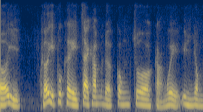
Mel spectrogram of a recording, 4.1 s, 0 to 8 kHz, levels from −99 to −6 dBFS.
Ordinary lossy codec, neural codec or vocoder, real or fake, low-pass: Opus, 16 kbps; none; real; 7.2 kHz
